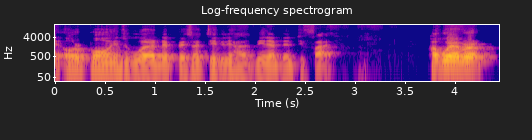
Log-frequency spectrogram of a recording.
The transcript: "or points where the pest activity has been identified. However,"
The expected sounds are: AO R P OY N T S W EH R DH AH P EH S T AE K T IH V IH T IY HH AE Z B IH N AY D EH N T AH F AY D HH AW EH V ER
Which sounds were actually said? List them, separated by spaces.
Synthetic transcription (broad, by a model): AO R P OY N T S W EH R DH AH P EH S AE K T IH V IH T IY HH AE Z B IH N AY D EH N T AH F AY D HH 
